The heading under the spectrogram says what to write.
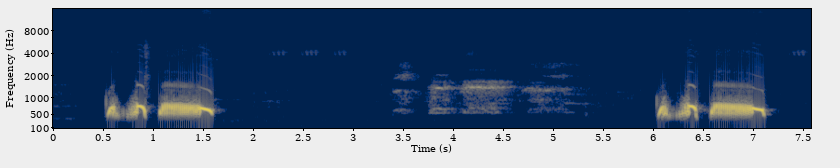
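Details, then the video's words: Spotted dove hen used for luring other doves: two full low coo phrases, each a quick double note and then a long sustained coo, about five seconds apart, with soft muttering notes between them. "Tiếng chim cu gáy mồi giọng lôi cuốn hấp dẫn đủ bài[ THÚC GÙ , GÁY GỌI ]"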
